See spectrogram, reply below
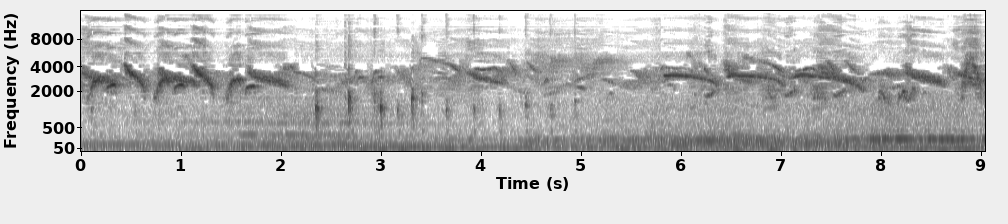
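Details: A hand-carried caged Chinese hwamei, tame and kept as a fighting bird, sings while its cage is shaken. It gives a loud, continuous run of varied, ringing whistled phrases that rise and fall rapidly with sharp slurs.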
